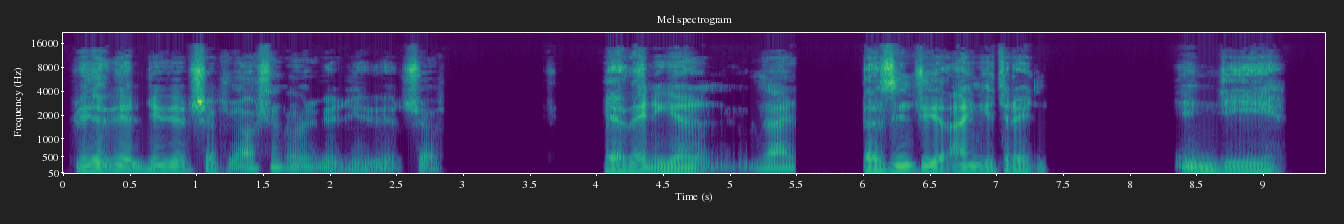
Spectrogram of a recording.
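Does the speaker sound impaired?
Yes: Parkinson's disease; enormous forgetfulness; forgets words mid-sentence.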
